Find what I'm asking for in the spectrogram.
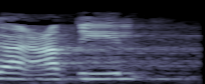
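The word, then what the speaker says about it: عَقيل: الآن عندك عقيل، عين قاف يا لام، صحيح؟ هذا كتابته. وعندنا عقيل، عين قاف يا لام، صحيح؟ لكن الخط واحد. لما تأتي تنطق، إذا أردت أن تنطق الأول بالفتح والثاني بماذا؟ بالضم.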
